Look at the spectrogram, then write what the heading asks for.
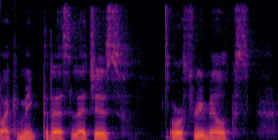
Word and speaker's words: tres leches: We use the Spanish name and we call it tres leches cake or tres leches cake, depending on your pronunciation.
